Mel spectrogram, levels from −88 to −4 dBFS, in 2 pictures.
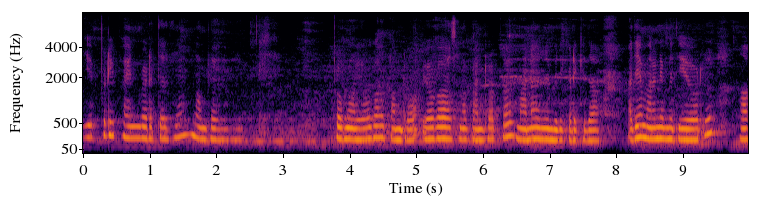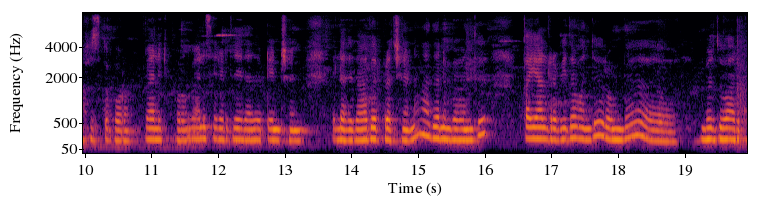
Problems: low volume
